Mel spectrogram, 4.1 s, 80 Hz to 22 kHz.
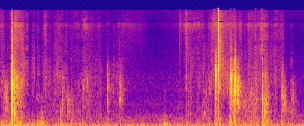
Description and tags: Rustling paper, recorded with Zoom h1n.
office, Paper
